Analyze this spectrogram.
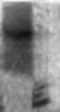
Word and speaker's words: chou: Then, un chou, okay, remember, when you combine this C and H, you get the sound sh.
